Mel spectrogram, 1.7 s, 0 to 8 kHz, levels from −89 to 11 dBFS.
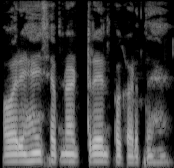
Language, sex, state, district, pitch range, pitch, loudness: Hindi, male, Chhattisgarh, Korba, 110-130 Hz, 125 Hz, -22 LUFS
